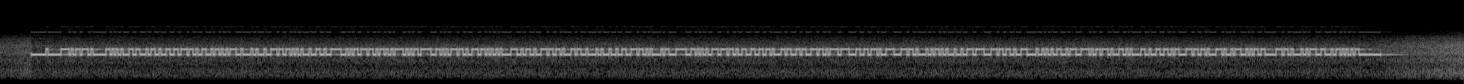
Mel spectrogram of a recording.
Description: RTTY (50 baud, 450 Hz shift), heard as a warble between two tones, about 1750 Hz centre, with room echo. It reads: RUCPI WDZKQ RQPTS DESTR ARXNP GLKQW XBTRA WIGLL EOIHO KDQAO PMJWZ UXPIB GHZSV KZCRB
